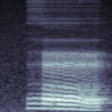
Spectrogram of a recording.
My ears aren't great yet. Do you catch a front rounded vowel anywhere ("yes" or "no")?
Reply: yes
